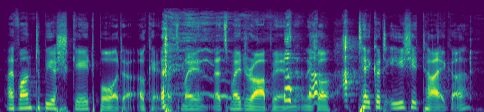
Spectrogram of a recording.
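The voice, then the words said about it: Put-on German or Dutch accent. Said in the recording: “You don't like my German accent?... sound like the gold member guy... I'm more doing a Dutch, a horny Dutch gold member”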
